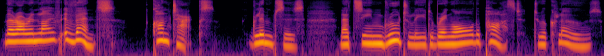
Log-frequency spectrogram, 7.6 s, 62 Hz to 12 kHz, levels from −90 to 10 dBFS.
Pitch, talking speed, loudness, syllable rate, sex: 215 Hz, 145 wpm, -19 LUFS, 4.3 syllables/s, female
